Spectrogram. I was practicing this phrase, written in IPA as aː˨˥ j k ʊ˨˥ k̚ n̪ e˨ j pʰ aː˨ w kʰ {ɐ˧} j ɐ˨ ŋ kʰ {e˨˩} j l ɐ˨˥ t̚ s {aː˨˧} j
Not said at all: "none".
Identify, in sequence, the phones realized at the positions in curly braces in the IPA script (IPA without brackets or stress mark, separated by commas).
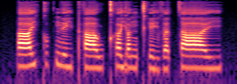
ɐ˧, e˨˩, aː˧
